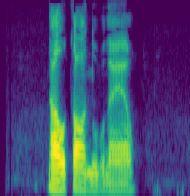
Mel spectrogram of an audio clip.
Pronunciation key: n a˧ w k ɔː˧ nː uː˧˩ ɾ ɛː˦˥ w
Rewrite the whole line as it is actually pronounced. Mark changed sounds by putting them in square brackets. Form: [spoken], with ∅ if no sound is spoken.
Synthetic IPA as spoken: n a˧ w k ɔː˧ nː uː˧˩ [l] ɛː˦˥ w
